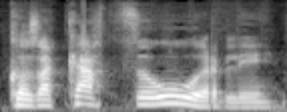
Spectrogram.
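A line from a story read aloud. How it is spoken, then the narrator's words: Grumbling. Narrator (Italian): brontolò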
